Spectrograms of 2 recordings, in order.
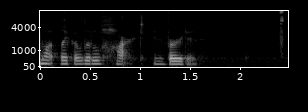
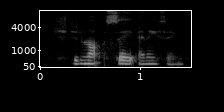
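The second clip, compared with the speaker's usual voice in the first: ordinary delivery, nothing marked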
